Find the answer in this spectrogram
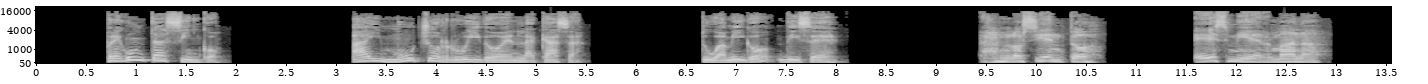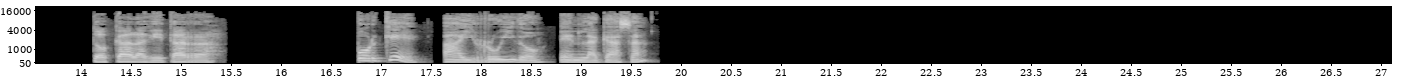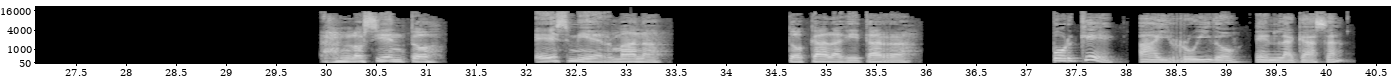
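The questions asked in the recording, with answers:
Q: ¿Por qué hay ruido en la casa?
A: Su hermana toca la guitarra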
